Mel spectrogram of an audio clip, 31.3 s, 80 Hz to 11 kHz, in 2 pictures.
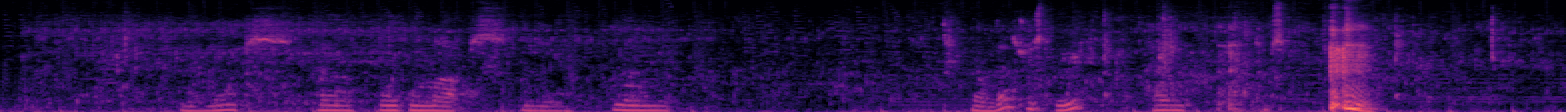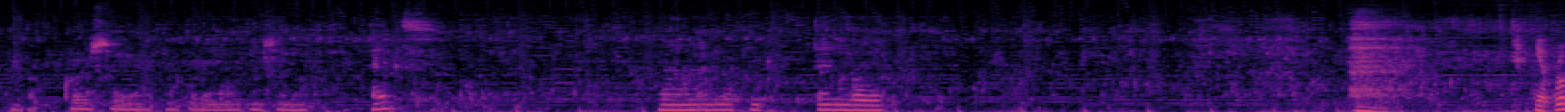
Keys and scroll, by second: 11.0 ctrl+o, 12.3 ctrl+t, 13.9-16.9 typing, 19.3 j, 19.3-20.2 l, 22.5 j, 22.7 j, 24.0 j, 24.6 j, 29.8-31.3 typing.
